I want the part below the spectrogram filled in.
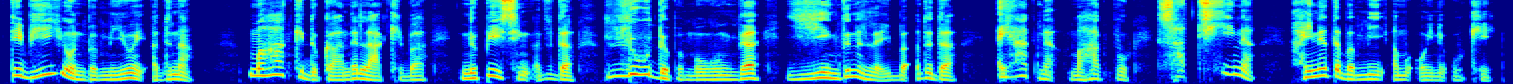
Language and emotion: Manipuri, disgusted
